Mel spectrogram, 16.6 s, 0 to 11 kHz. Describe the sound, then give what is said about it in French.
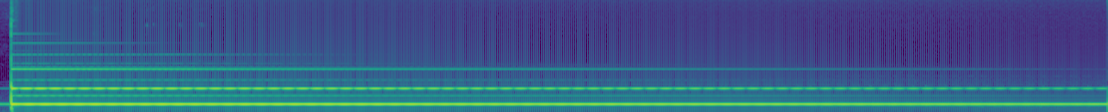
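A 1.1 kg Super Bowl Full Moon singing bowl, tuned to B-flat, is struck a second time with a mallet, one sharp strike, then rings on for over fifteen seconds with a deep, steady tone and bright overtones, fading only slightly with a gentle pulsing warble. “Deuxième frappe Mayoche.”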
